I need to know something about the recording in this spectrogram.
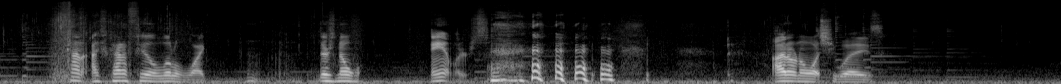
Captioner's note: laughter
